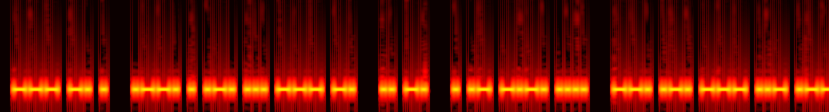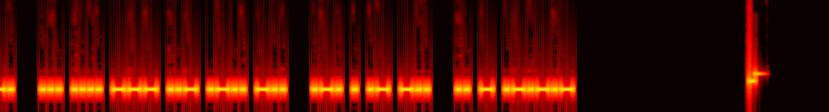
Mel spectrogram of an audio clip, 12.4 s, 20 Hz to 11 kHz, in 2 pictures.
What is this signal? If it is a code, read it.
Morse code, heard as a keyed tone, about 37 wpm, 700 Hz. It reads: ONE PERSON IN EACH GROUP SHOULD READ IT.
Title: Sentences from Top 1000 Words - Review Part 1 - 40wpm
